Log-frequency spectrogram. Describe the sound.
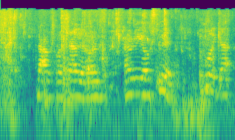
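Hot water pours steadily into a bath with a constant rushing hiss, while people talk over the noise throughout.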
